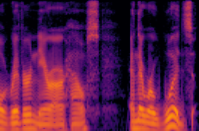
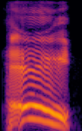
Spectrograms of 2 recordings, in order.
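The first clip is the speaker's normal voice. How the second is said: loud, high angry yell; angry shout; 12 semitones higher, 7 dB louder than usual. Acted. Beachgoer shouting at the owner, loud angry yell. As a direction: bark out a furious hey. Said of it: "somebody shouted angrily".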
